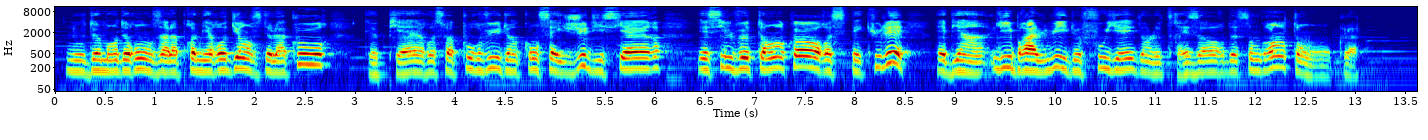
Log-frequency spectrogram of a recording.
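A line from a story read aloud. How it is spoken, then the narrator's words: Grumbling. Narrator (French): grommela Monsieur Brown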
